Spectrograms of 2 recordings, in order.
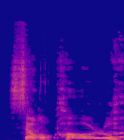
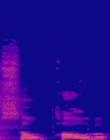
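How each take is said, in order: First: "São Paulo" said slowly, drawn out in an odd sing-song tune; odd intonation. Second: "São Paulo" said slowly, drawn out, rising at the end in a strange tune; odd intonation. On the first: Answering the Brazilian cashier, tense, with odd drawn-out "São Paulo". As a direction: stretch out "São Paulo" with a strange lilt, nervous. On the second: Retelling her nervous answer to the cashier, slow rising "São Paulo". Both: Retold or imitated. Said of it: "Mas eu falei com essa entonação".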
